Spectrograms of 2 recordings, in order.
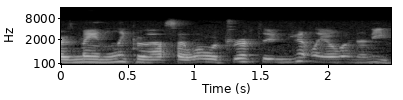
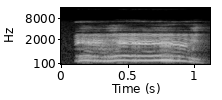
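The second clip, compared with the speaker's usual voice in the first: throat clearing; 8 semitones higher, 10 dB louder than usual. Real, not acted. Reader pauses to clear throat.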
